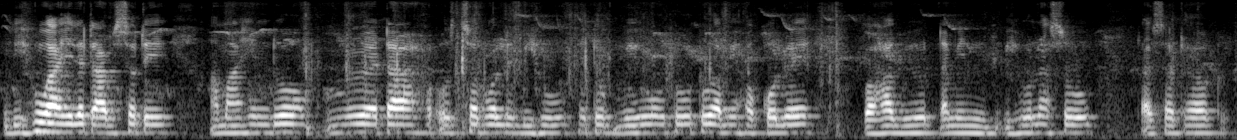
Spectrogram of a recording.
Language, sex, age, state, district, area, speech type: Assamese, female, 45-60, Assam, Charaideo, urban, spontaneous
